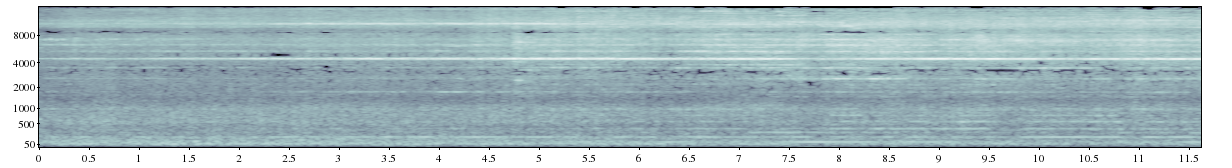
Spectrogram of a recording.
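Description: Empty covered hopper cars of a freight train rolling past: a steady low rumble of wheels on rail with a thin, high, steady wheel squeal over it.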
